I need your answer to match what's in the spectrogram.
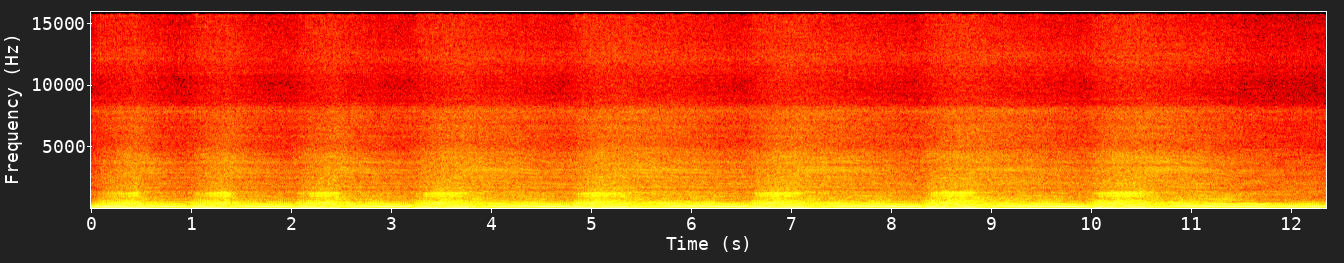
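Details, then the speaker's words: Honda Vario scooter with engine bored up to 59 mm spec, Juken fitted, after fix for detonation pinging: repeated quick throttle blips about once a second rising and falling cleanly with no pinging or rattle; now healthy. "Oke teman-teman kalau kita rasakan dipegang di blayer-blayer motornya udah enak sekarang tinggal kita coba jalan aja ya"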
